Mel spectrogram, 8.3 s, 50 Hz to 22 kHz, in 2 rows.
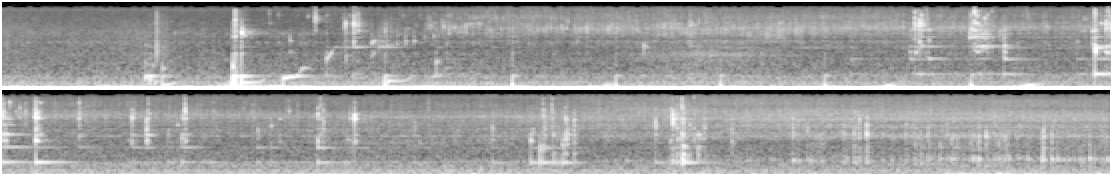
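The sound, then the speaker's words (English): Beer pours into a glass from a brewery founded in the 1850s: faint liquid splashing and scattered drips with small clicks. The sound stays fairly quiet and steady throughout. “Let's give it a pour.”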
